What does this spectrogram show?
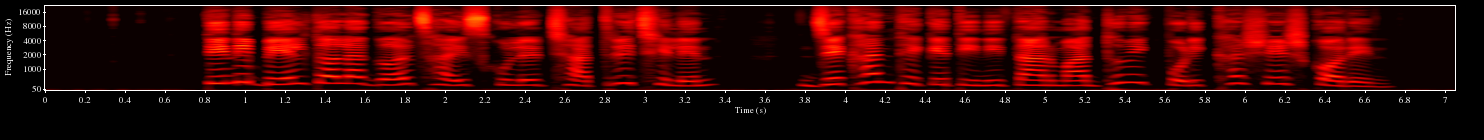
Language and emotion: Bengali, neutral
